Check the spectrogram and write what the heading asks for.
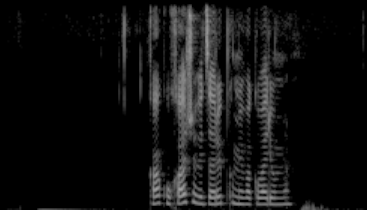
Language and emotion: Russian, neutral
